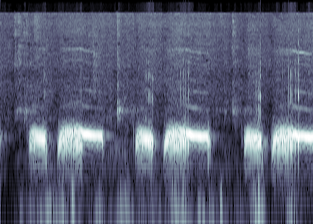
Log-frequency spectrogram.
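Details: Caged spotted dove used as a lure, delivering rapid 'thúc gù' coos: three quick pairs of deep hollow notes, each short hoot followed by a longer one that lifts at the end, over faint low rumble.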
